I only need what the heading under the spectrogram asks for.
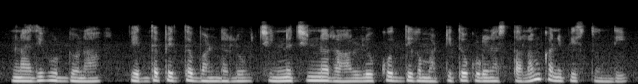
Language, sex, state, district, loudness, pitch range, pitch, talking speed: Telugu, female, Telangana, Hyderabad, -18 LUFS, 155-175 Hz, 160 Hz, 120 wpm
